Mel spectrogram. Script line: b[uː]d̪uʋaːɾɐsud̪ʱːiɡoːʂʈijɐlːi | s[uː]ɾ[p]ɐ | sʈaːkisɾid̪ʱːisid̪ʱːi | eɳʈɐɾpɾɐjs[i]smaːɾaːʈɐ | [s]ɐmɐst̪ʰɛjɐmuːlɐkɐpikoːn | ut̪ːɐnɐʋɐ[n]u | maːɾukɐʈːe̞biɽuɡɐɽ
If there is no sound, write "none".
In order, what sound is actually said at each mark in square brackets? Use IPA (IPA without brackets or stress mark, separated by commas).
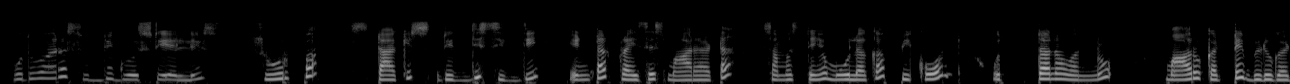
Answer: u, uː, p, e, s, nː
